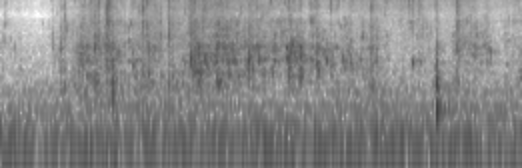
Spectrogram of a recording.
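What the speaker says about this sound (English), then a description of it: "Now we're going to add our broth." Broth pours into a roast pan with a chuck roast and sweet potatoes, a faint close trickle and splash that runs softly throughout with a few small drips.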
